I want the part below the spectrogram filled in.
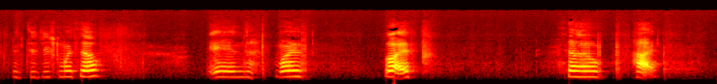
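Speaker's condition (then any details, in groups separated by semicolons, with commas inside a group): Cerebral palsy; cerebral palsy affecting whole body; slurred speech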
